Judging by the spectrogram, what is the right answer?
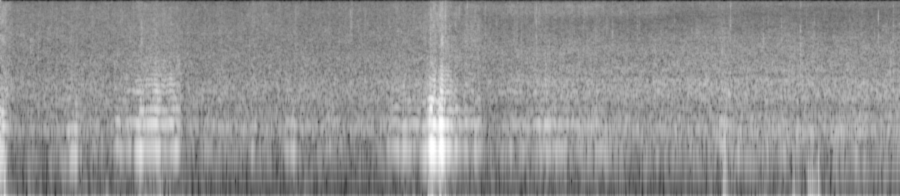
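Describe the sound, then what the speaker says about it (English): Agitated honeybees buzz around an open backyard hive in a suburban setting, a steady faint drone punctuated by louder close passes as individual bees zip past the microphone. "Bees are starting to get a little agitated."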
